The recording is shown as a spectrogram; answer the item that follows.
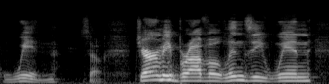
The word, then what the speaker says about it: Nguyen: jeremy bravo lindsey nguyen uh n-g-u-y-e-n win the uh i think one of the more common is it vietnamese surnames and i think i've learned that that's just pronounced almost exactly like win so jeremy bravo lindsay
